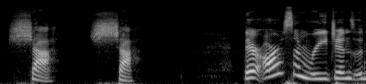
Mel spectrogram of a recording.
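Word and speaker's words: siya: It looks like it should be pronounced sea, but it's actually pronounced sha sha. There are some regions in the Philippines that might pronounce it sa but for the most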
